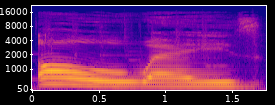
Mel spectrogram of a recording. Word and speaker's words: always: OK， w 的时候嘴巴也稍微要撅起来一点点，w。 a way，然后是一个 z 的一个发音，always always， OK，学会没有？always， OK，一定要记住一下啊。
